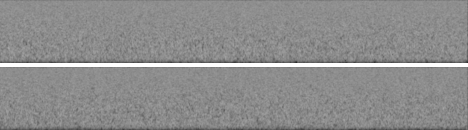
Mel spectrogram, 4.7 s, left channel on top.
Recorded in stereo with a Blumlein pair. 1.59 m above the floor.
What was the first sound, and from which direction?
Only background noise.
